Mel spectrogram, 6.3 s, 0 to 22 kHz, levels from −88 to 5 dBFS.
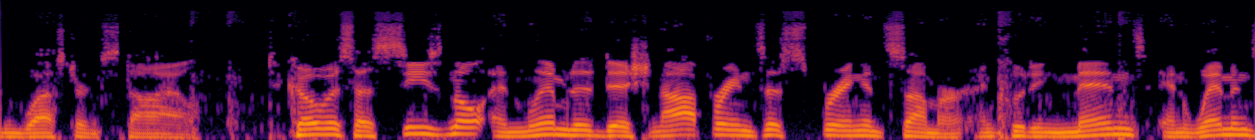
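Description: Overdone noise removal runs throughout this speech clip, from start to finish. A noise reduction stage set far too aggressively is pulling individual frequency bands down hard or cutting them out whenever their level sits close to its noise estimate. The background therefore drops and breaks up into twinkling specks, while the quieter components of the voice get stripped away along with the noise.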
